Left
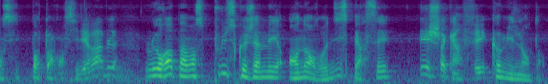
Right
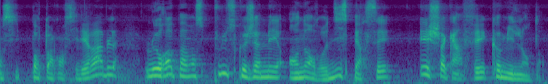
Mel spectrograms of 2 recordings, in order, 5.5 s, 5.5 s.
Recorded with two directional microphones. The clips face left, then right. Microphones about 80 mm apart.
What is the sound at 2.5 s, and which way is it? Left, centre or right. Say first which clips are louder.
Speech: left 2 dB; left.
